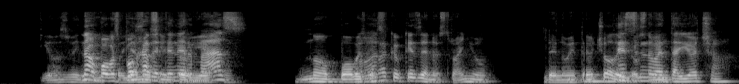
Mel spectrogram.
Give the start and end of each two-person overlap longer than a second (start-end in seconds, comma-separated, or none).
0.8-2.4, 5.7-6.8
